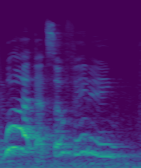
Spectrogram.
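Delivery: high sarcastic What, then dry; mock surprise. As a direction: feign shock then deadpan. Imagined audience reaction.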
